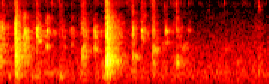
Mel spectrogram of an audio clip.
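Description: A quick run of light clicks and taps of small hard objects handled on the table, one louder tap about a second in, stopping about a second and a half in.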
